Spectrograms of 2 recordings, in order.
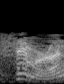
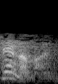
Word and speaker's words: cinnamon: it can you look it isn't simmeron it's cinnamon now let me ask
